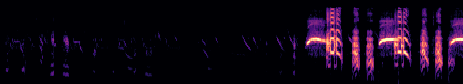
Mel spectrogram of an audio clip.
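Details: Female grey francolin, a domestic desi bird, calling: after three seconds of faint scattered notes, loud harsh repeated phrases with ringing rising-falling whistles, delivered in quick bursts.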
